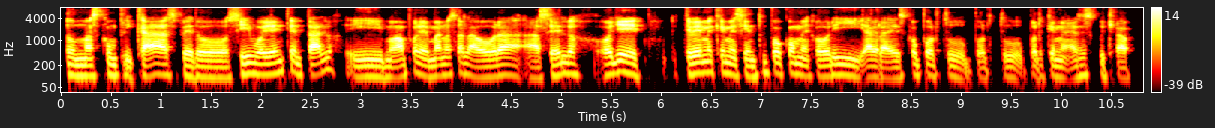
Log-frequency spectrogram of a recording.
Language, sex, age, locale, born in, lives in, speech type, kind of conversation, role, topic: Spanish, male, 40-44, es-CO, Colombia, United States, conversation, advice, user, ¿Cómo puedo alcanzar metas materiales sin sentir satisfacción personal?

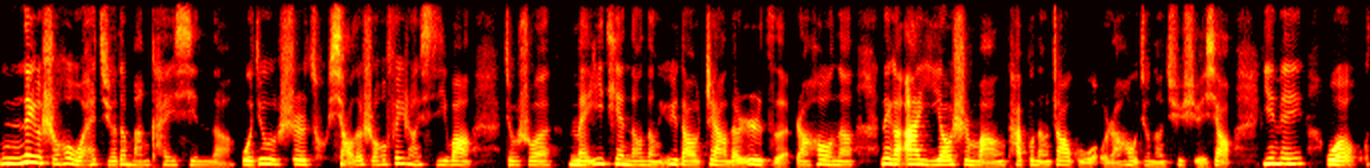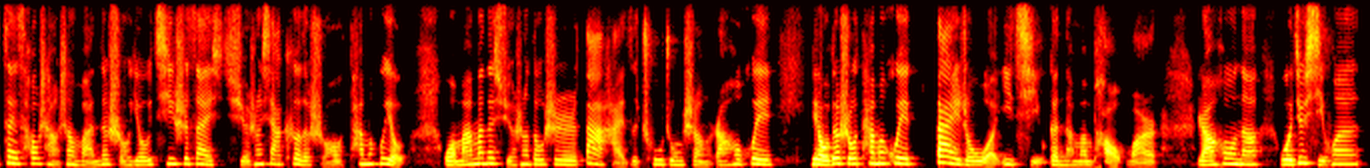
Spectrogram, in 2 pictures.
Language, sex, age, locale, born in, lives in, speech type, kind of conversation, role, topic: Chinese, female, 45-49, zh-TW, China, United States, conversation, unstructured, none, 如果可以回到过去，你会对小时候的自己说些什么？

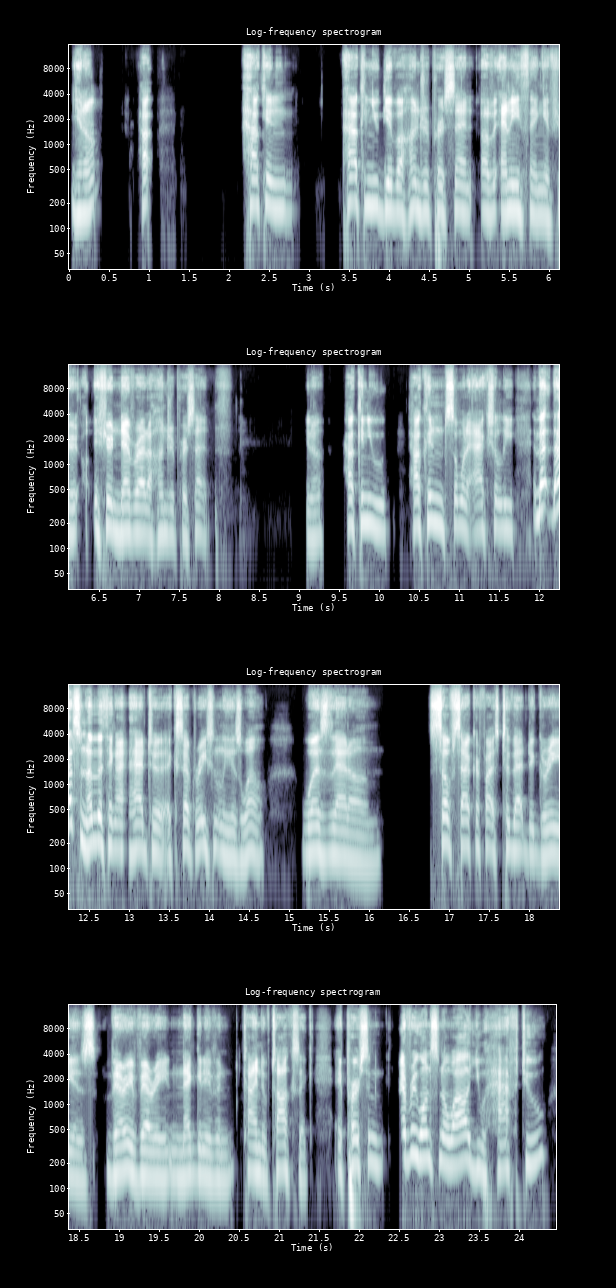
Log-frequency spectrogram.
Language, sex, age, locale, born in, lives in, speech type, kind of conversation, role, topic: English, male, 20-24, en-US, United States, United States, conversation, unstructured, none, How do you decide when to give in or stand your ground?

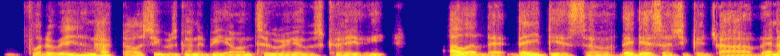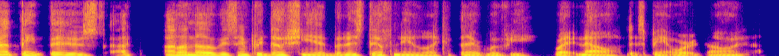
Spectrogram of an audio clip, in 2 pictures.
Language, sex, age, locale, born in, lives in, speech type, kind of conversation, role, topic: English, male, 20-24, en-US, United States, United States, conversation, unstructured, none, What is the most underrated movie you would recommend to everyone?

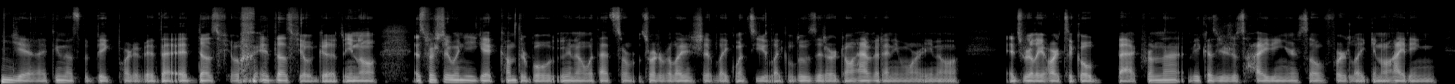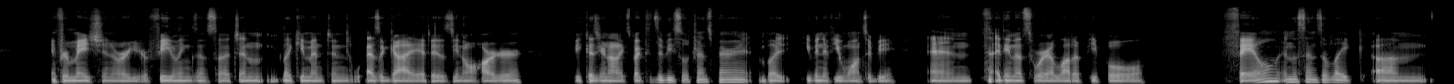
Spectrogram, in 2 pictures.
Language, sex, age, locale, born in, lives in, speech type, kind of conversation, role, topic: English, male, 25-29, en-US, United States, United States, conversation, unstructured, none, Have you ever felt like you had to hide who you are?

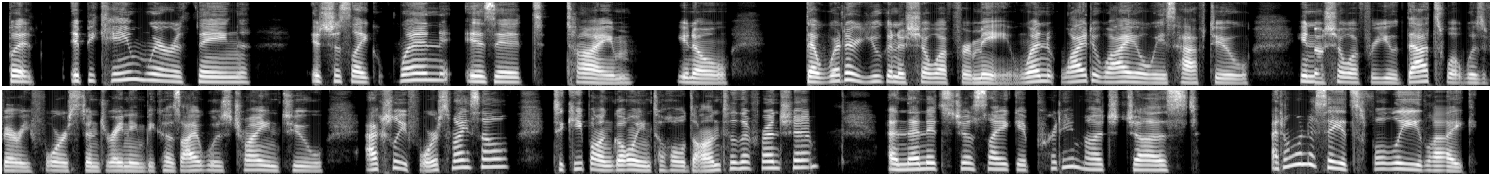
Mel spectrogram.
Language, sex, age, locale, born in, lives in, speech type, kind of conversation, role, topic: English, female, 45-49, en-US, United States, United States, conversation, unstructured, none, How do you maintain friendships and stay close across time and distance?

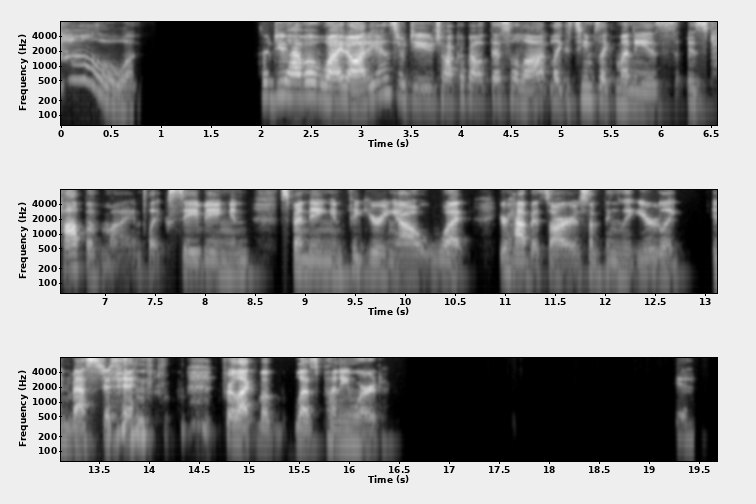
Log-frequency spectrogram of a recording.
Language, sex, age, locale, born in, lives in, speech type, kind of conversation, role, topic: English, female, 45-49, en-US, United States, United States, conversation, unstructured, none, What is one money habit that makes you feel proud?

